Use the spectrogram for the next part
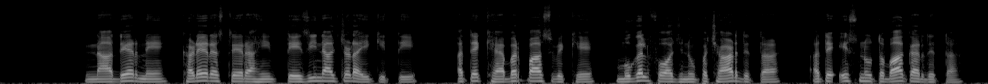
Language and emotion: Punjabi, neutral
